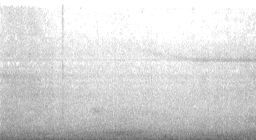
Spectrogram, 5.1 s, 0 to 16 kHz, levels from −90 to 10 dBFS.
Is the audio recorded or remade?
remade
